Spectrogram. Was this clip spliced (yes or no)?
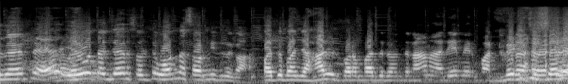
yes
